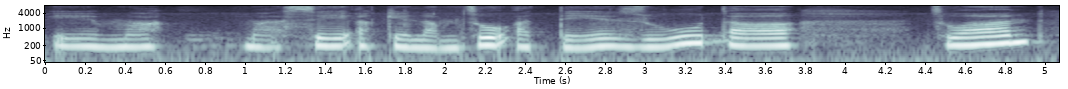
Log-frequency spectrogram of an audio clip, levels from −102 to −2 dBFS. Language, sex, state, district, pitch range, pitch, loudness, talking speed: Mizo, female, Mizoram, Aizawl, 185-210 Hz, 195 Hz, -16 LUFS, 140 wpm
